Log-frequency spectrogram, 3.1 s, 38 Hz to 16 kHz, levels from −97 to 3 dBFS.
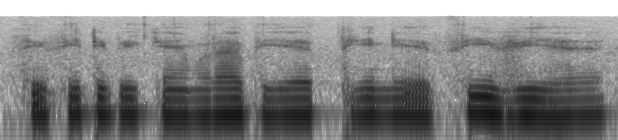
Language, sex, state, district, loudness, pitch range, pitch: Hindi, male, Jharkhand, Deoghar, -16 LUFS, 115-120 Hz, 115 Hz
